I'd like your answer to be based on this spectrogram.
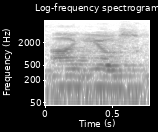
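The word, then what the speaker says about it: hagios: Agios with an H is how it's spelled. The H is silent. Agios, agios.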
